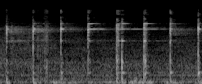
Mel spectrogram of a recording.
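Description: A small hammer taps on traditional tile in a tile-making workshop at Herat's Great Mosque, worked gently by a 55-year-old craftsman. Many sharp, ringing metallic taps fall in a steady, even rhythm, with no talk.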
